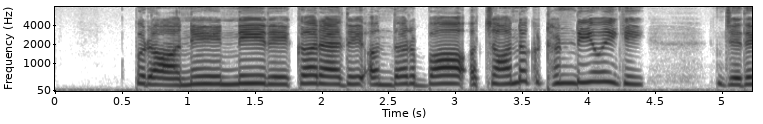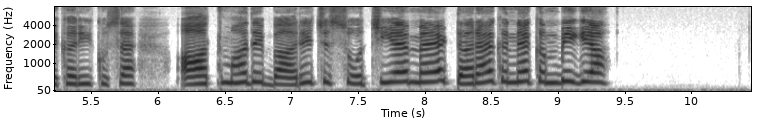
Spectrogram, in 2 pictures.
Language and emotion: Dogri, fearful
